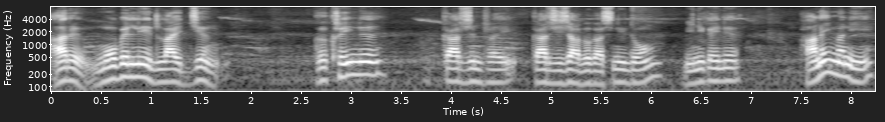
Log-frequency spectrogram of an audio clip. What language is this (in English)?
Bodo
